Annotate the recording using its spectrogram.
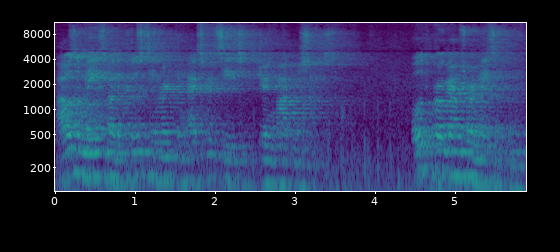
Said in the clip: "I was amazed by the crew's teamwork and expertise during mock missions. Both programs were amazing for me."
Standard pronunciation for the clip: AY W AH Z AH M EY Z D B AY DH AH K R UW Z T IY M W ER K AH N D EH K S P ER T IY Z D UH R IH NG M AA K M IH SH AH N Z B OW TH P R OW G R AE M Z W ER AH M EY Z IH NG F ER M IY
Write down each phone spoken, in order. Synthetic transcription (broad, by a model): AY W AH Z AH M EY Z D B AY DH AH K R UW S T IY M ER AH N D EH K S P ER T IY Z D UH R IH NG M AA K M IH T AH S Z B OW TH P R OW G R AE M Z W ER AH M EY Z IH NG F ER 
